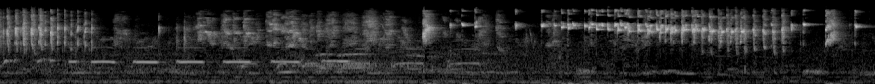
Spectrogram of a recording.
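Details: Aviary full of lovebirds, recorded using a camera with two external microphones: continuous high, rapid chattering with a long shrill descending squeal midway, followed by fast repeated sharp chirps.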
